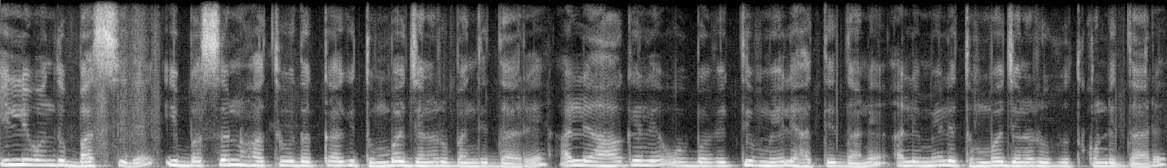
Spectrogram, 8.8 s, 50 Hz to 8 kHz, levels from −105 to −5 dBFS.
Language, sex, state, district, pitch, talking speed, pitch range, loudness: Kannada, male, Karnataka, Bellary, 180 Hz, 145 wpm, 165-200 Hz, -15 LUFS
